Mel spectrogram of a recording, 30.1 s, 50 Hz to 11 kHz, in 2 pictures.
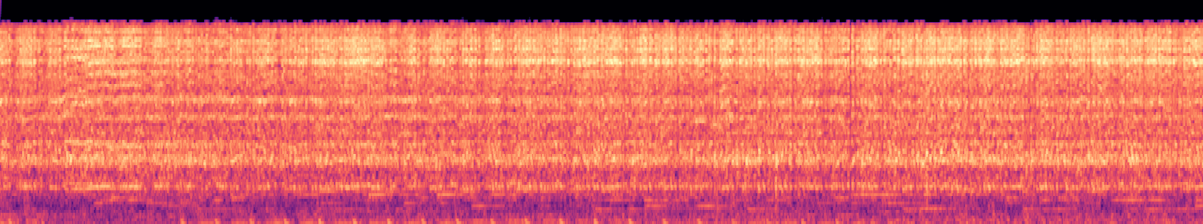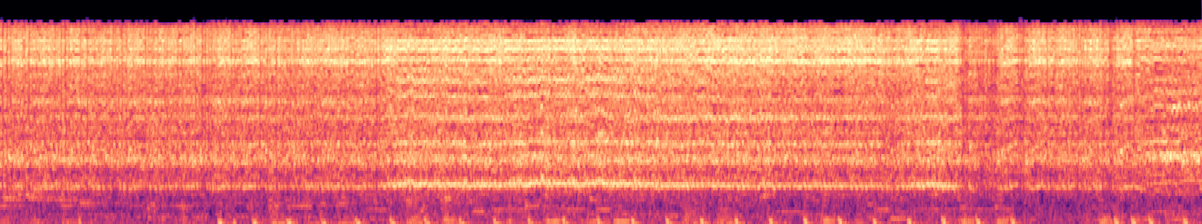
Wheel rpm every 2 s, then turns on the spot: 160, 160, 160, 160, 160, 160, 160, 160, 160, 160, 160, 170, 160, 160, 160.
none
